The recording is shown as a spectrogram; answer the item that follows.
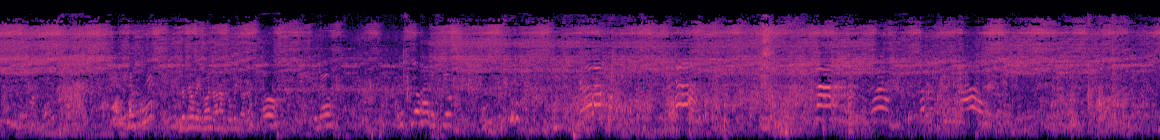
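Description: Voices of several people talking and calling out over the steady rush of river water.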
